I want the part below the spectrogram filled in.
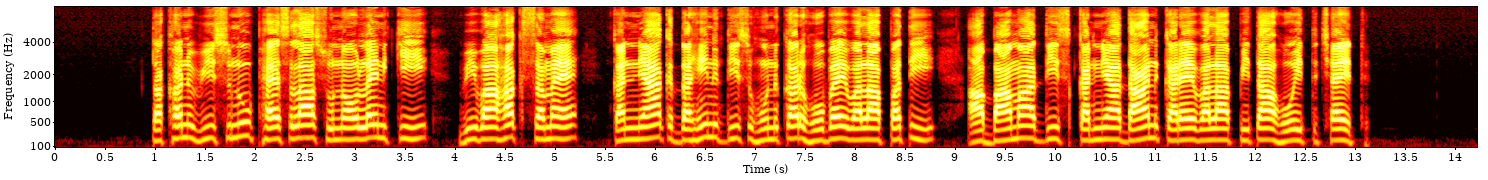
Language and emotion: Maithili, neutral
